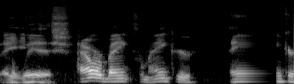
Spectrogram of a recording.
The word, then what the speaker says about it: Anker: Anchor is spelled Anker, kind of like Acorn, but different.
